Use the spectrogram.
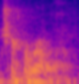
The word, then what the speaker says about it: Ciccarello: warning directed to you Mr secret please proceed it's Michael ciccarello I I apologize for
